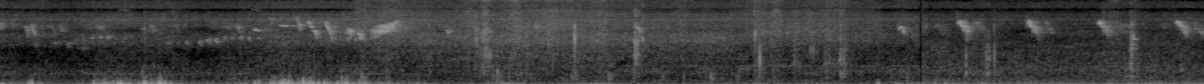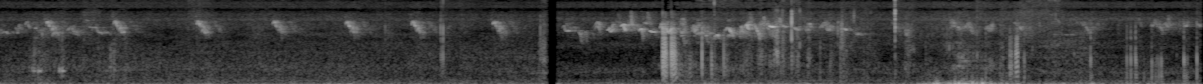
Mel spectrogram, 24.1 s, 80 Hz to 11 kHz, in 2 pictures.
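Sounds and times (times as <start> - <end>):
songbird chirping and twittering: 0.0 - 24.0.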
